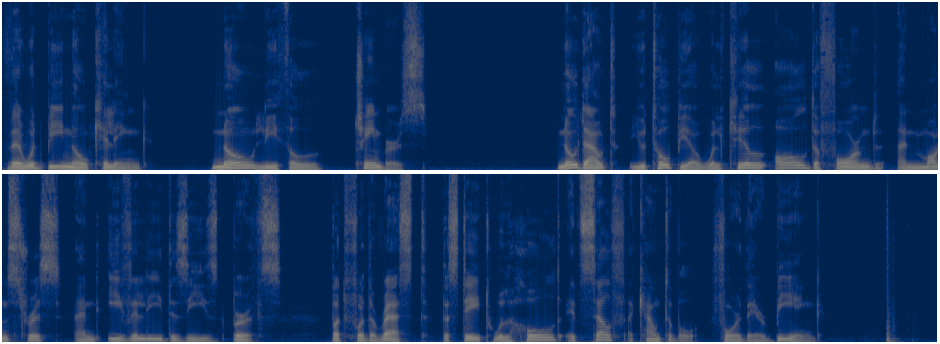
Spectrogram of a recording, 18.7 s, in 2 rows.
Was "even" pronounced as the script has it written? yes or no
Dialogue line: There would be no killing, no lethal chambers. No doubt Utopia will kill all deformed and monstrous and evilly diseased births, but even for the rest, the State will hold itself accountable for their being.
no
